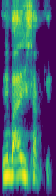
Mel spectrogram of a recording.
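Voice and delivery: high, loud eager caller's voice; supplier's driver on the phone. Retold or imitated. Driver phones the pastor with news, high and eager. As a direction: pitch it up like a keen driver ringing. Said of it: "itu supirnya supplier".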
